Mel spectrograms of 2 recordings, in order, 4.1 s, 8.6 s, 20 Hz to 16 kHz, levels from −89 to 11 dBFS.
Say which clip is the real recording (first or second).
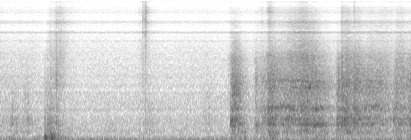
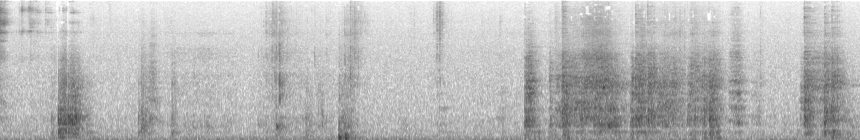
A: second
